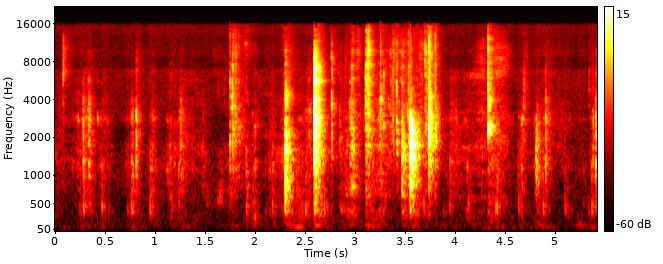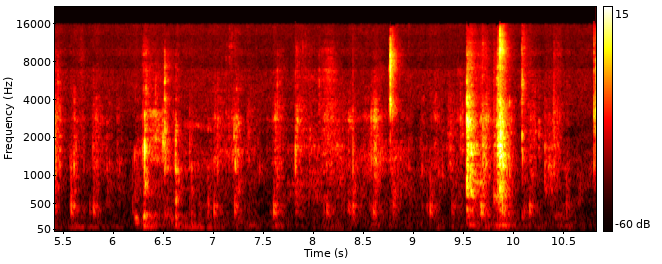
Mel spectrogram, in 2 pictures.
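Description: Close-miked chewing and lip-smacking of chewy raw squid sashimi: an irregular string of wet smacks and clicks, loudest about two to four seconds in and again near the end.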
